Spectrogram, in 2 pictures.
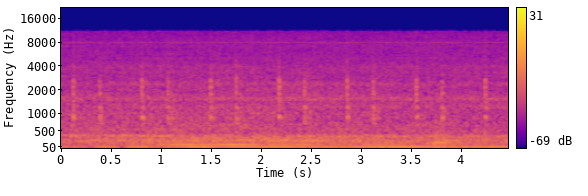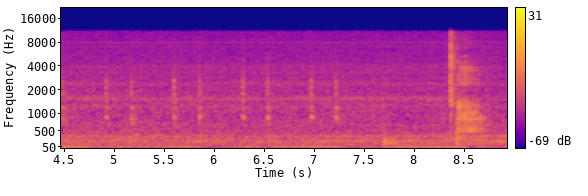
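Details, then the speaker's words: Antique Enfield Westminster chime mantle clock, fully wound, during pendulum and level adjustment: quiet, steady tick-tock with unevenly spaced beats. Slightly out of beat, probably needs a small nudge to the right. "Just a little bit off. So I believe it probably just needs a nudge a little bit to the right."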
